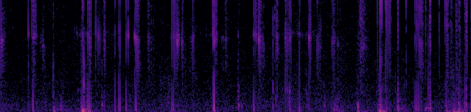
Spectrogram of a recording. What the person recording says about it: 이렇게 유리 소리가 나지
